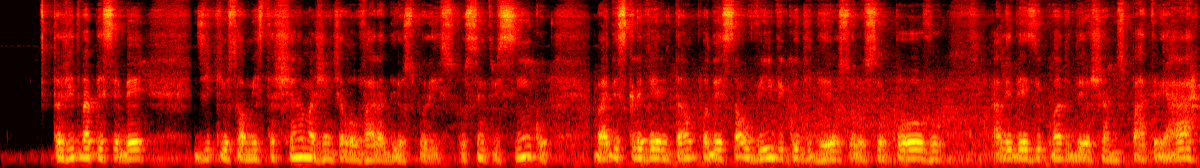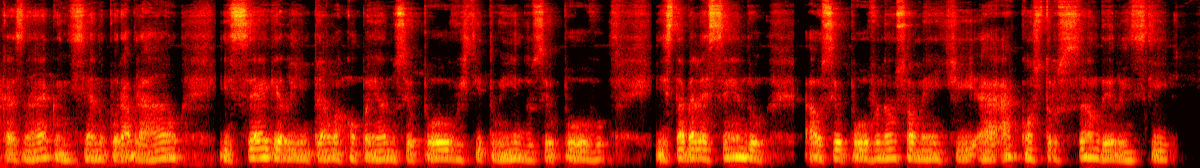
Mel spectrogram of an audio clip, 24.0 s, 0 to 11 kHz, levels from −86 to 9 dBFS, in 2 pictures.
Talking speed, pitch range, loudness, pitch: 165 wpm, 125-135 Hz, -24 LUFS, 130 Hz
